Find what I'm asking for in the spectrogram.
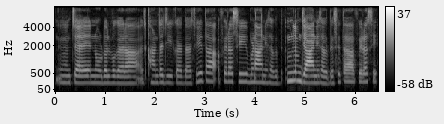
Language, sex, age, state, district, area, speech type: Punjabi, female, 18-30, Punjab, Shaheed Bhagat Singh Nagar, rural, spontaneous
